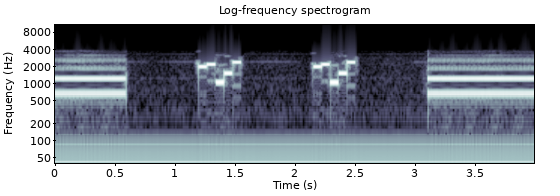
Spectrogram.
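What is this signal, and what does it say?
Five-tone selective call (ZVEI), heard as quick runs of five tones, tones of about 70 ms. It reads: 89150 89150
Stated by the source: ZVEI five-tone selective call 89078 received on an SDR.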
